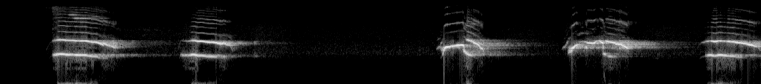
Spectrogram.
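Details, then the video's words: Blue Jay (Cyanocitta cristata) gives five clear, ringing whistled notes, each under a second long and slightly slurred, in two pairs and a final note with short pauses between. "Blue Jay.Bird Song."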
